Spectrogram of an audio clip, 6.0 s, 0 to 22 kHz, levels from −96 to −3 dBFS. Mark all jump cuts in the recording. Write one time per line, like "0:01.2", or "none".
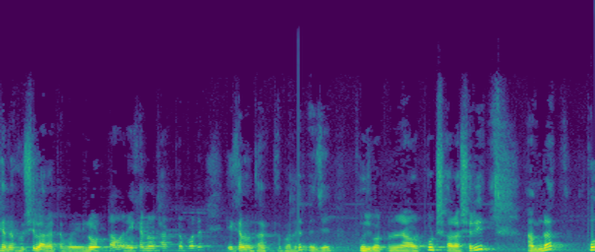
0:03.1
